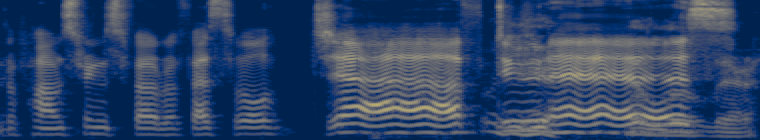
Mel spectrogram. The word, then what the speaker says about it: Dunas: Jeff Dunas.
